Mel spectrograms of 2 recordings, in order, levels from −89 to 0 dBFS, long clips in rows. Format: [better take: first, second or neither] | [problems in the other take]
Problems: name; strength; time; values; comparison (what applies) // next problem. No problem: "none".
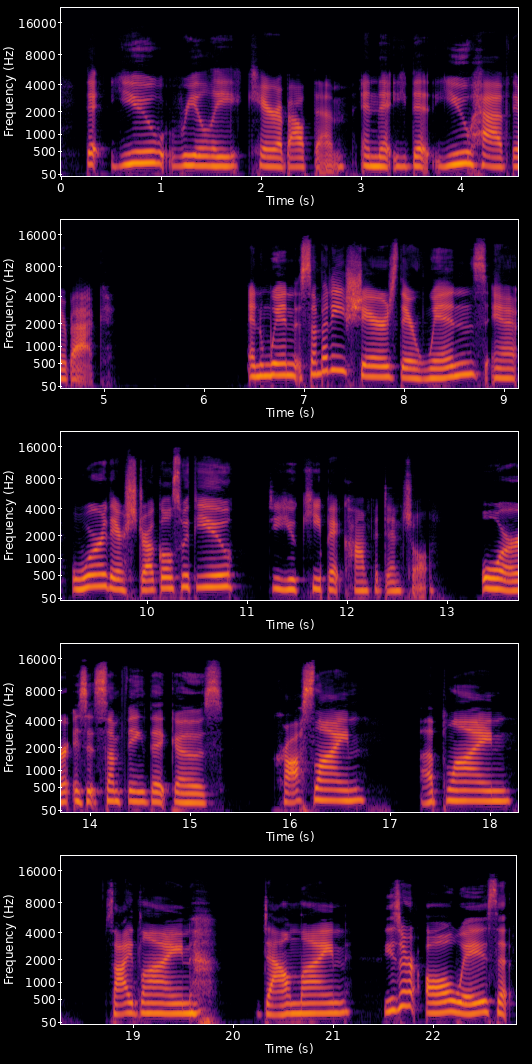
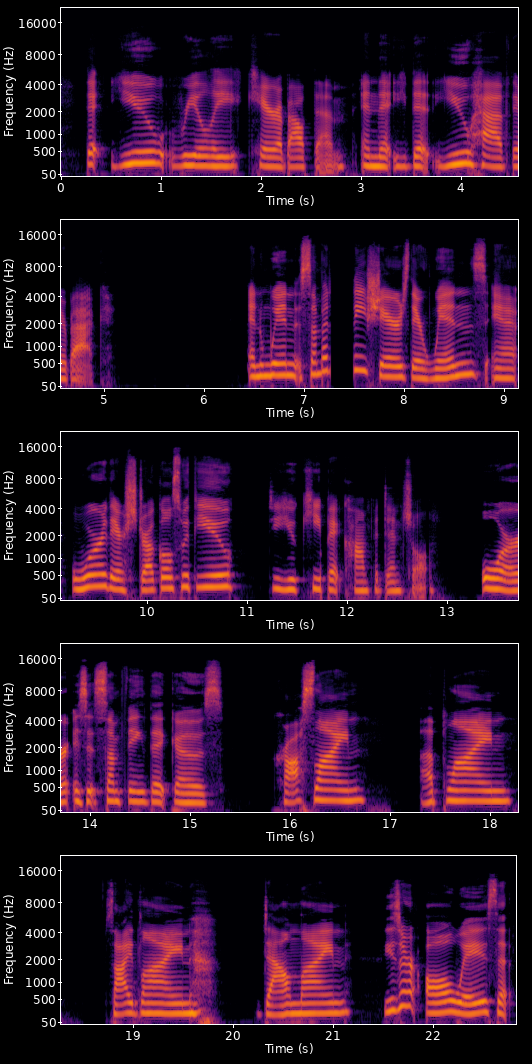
first | audio freezing; at 7.5 s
